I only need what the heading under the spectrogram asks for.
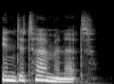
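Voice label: "indeterminate", British English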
